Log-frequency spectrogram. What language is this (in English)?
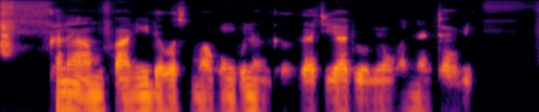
Hausa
